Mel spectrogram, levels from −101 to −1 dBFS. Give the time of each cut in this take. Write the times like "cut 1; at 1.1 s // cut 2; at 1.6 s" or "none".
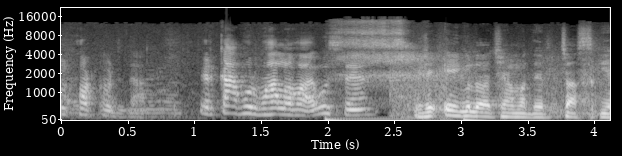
cut 1; at 2.4 s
